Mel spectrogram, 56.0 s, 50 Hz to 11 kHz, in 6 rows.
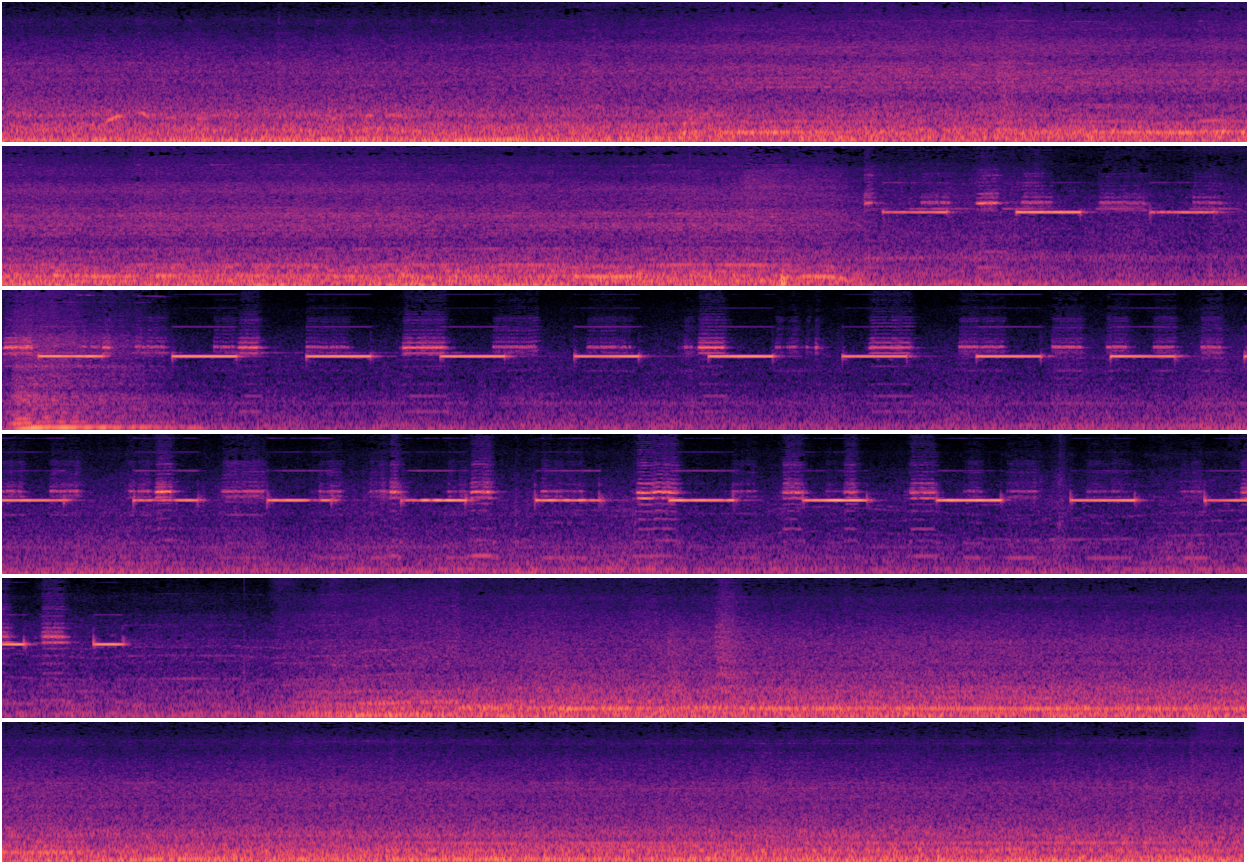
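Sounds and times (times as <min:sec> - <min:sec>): low drone of heavy machinery: 0:00.0 - 0:16.4
truck reversing alarm beeping: 0:15.7 - 0:39.2.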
